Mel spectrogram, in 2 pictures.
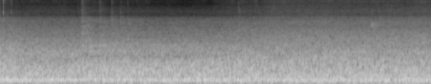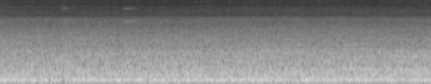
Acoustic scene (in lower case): subway station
